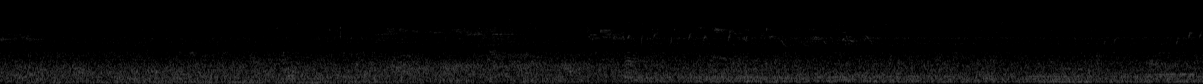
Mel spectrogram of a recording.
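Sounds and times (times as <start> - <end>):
small birds twittering: 3.7 - 8.9.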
